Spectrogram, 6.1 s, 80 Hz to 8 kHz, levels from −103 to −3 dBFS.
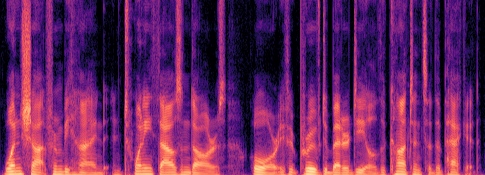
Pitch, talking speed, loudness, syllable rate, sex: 110 Hz, 180 wpm, -20 LUFS, 5.2 syllables/s, male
